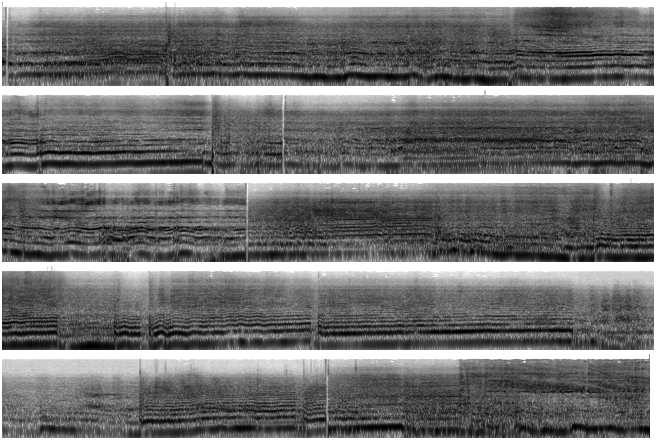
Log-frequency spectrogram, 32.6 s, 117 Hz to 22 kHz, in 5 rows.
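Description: Turbocharged four-cylinder R5 rally cars, a Peugeot 208 T16 and a Škoda Fabia R5, coming through at full stage pace, one after another. The engine notes climb and fall through gear changes, with brief lifts off the throttle.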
